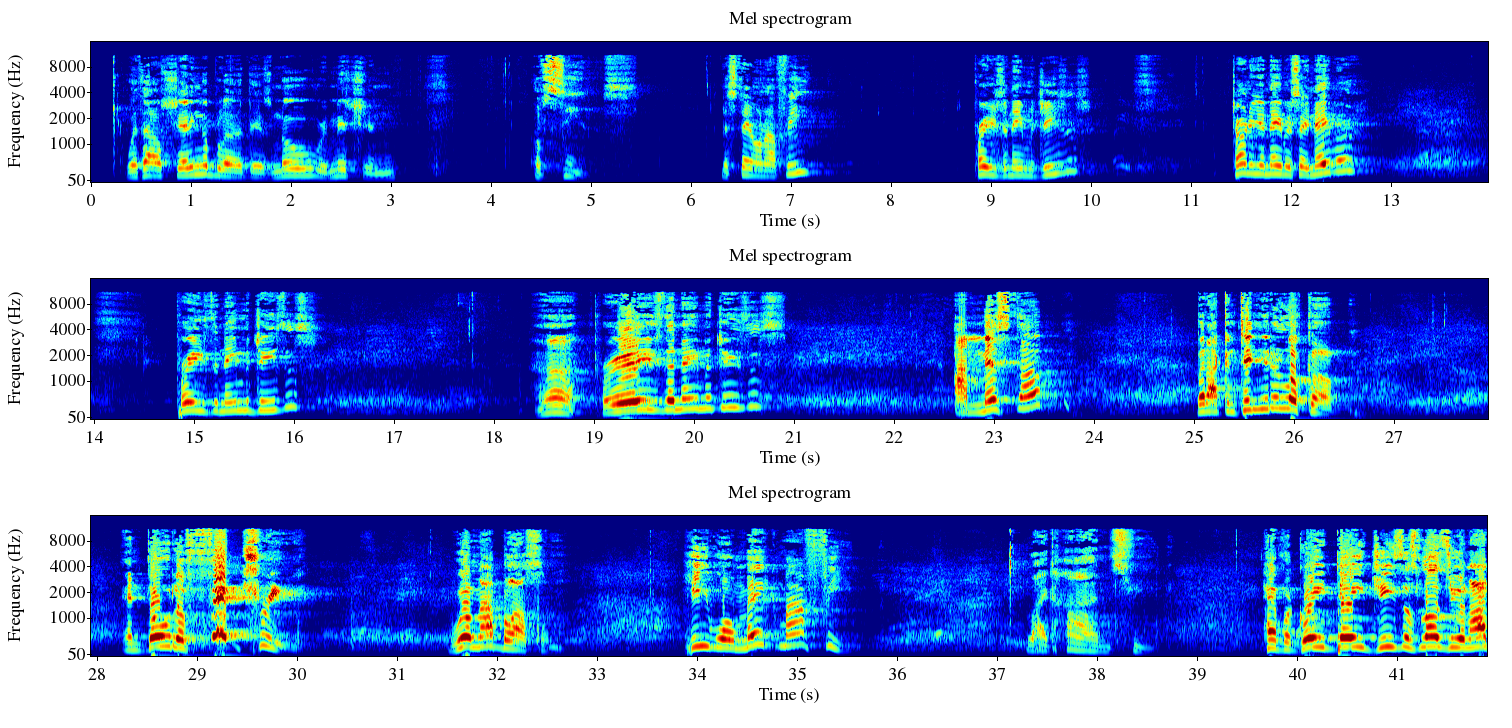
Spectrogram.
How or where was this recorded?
large echoing room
